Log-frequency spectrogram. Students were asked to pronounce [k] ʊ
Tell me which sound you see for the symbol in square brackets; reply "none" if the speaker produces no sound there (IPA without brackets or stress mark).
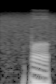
p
